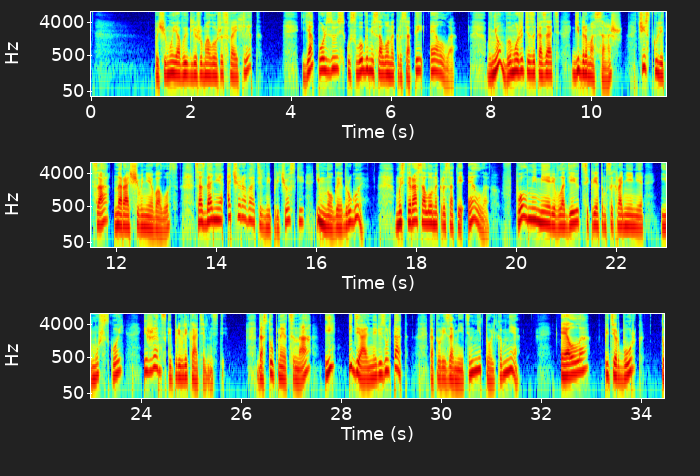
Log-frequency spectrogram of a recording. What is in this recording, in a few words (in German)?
Werbung; ELLA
